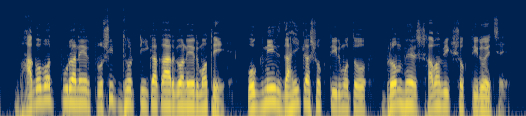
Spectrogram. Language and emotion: Bengali, neutral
